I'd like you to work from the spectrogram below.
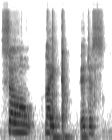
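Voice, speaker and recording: A woman's voice: on the high side, steady tone, extremely slow, noisy background. A young adult woman chatting casually as a guest friend, giggly and hedging with many fillers. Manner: giggly, hedging with lots of 'like'. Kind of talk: casual chat.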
